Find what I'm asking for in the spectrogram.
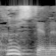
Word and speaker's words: Houston: We had a fellow out here for a little spiritual retreat we had named James Houston from Houston is how he pronounces it.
